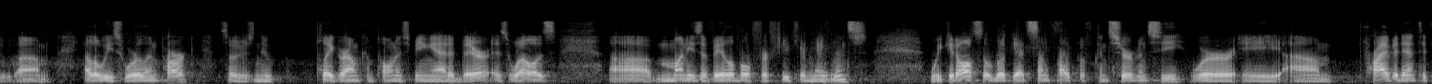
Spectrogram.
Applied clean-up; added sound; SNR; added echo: neural separator model SepFormer DNS4.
